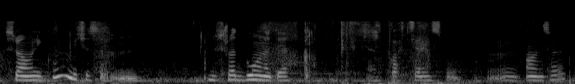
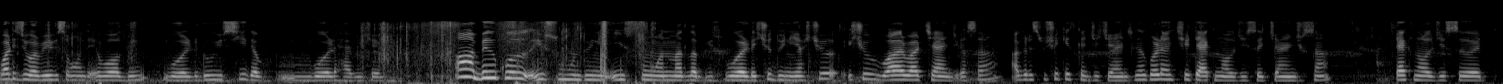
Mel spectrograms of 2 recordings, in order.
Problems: constant background noise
